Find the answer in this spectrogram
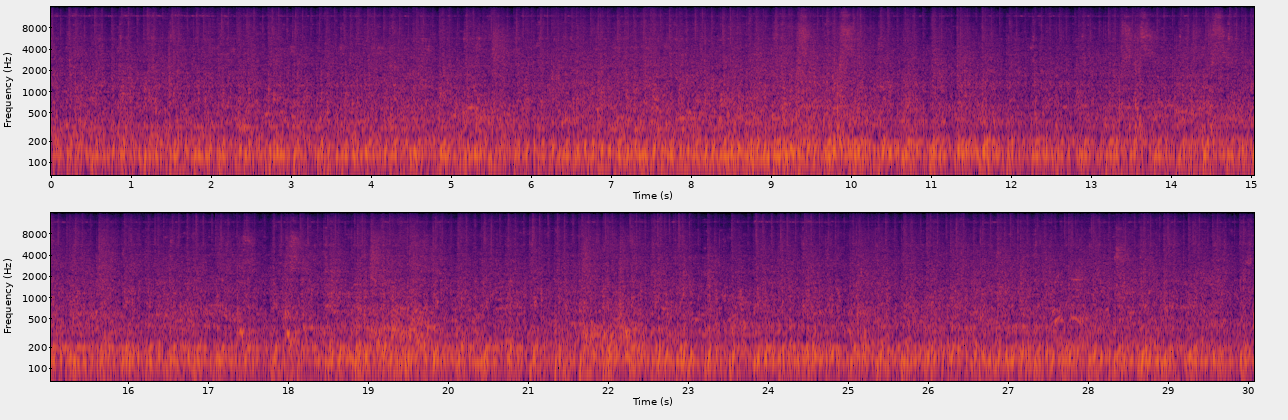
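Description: Boxing gloves hitting a heavy punching bag in rapid, continuous combinations of punches.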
